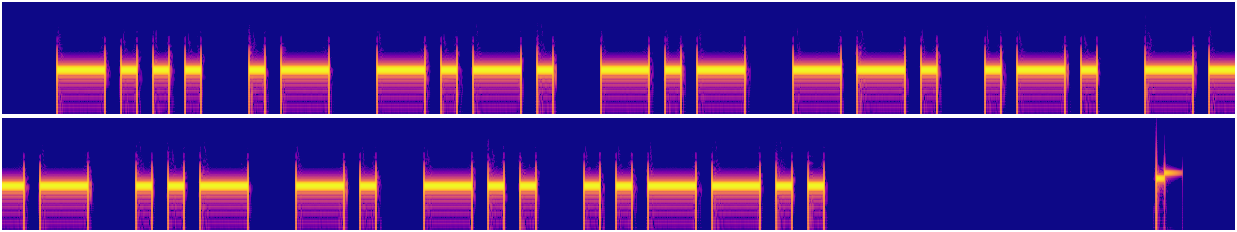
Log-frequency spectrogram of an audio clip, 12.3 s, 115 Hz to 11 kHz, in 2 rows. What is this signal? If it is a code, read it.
Morse code, heard as a keyed tone, about 15 wpm, 700 Hz. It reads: BACKGROUND?
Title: Sentences from Top 1300 Words 15wpm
